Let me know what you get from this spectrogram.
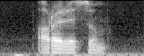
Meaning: confrontation
- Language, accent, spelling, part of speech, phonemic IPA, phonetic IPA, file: Armenian, Eastern Armenian, առերեսում, noun, /ɑreɾeˈsum/, [ɑreɾesúm], Hy-առերեսում.ogg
